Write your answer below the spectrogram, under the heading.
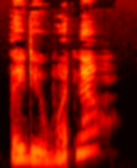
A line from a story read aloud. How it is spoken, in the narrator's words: Harry asked faintly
